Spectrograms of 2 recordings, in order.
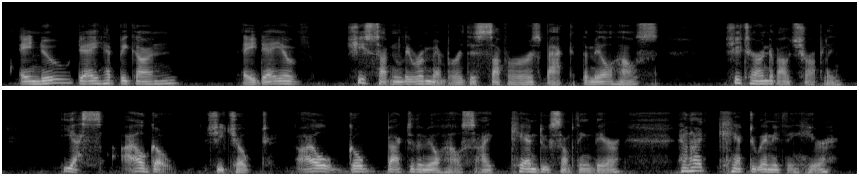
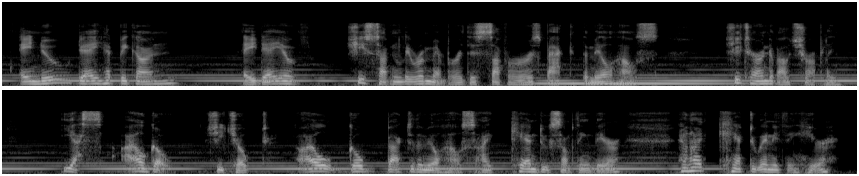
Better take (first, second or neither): first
